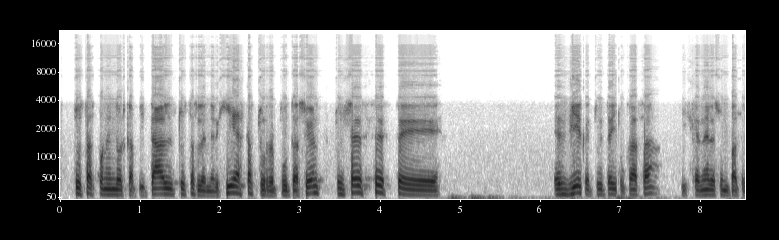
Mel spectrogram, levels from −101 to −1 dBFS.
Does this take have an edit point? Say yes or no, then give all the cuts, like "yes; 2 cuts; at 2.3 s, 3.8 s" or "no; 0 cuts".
yes; 5 cuts; at 1.7 s, 2.4 s, 3.3 s, 6.5 s, 6.9 s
